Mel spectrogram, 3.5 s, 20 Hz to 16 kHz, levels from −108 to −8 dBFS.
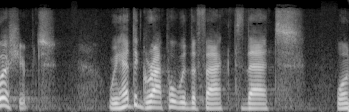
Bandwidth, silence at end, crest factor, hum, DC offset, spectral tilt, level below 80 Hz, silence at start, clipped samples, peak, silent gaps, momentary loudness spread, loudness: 12.5 kHz; 0 s; 20 dB; none; under 0.1%; -5 dB/octave; -74 dBFS; 0 s; under 0.1%; -8 dBFS; none; 15 LU; -28 LUFS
